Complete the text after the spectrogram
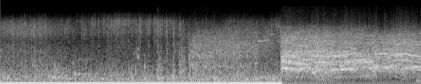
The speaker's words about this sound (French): Il y a eu une grande explosion.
